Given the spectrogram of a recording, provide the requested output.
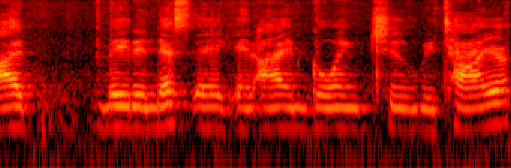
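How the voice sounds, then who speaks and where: In audible room echo, a woman talks with a very deep, low pitch and monotone, flat intonation. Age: 60s. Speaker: panel moderator and farmer. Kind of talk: conference panel moderation.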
